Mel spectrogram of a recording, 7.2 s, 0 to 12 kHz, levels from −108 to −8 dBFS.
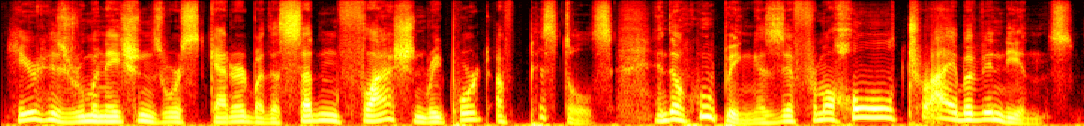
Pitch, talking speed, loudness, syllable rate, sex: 140 Hz, 200 wpm, -19 LUFS, 5.6 syllables/s, male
